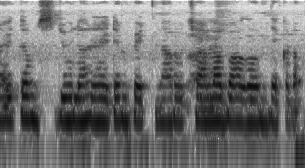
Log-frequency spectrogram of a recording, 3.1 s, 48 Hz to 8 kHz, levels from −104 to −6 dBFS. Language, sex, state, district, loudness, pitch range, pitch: Telugu, female, Andhra Pradesh, Sri Satya Sai, -17 LUFS, 195-200 Hz, 195 Hz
